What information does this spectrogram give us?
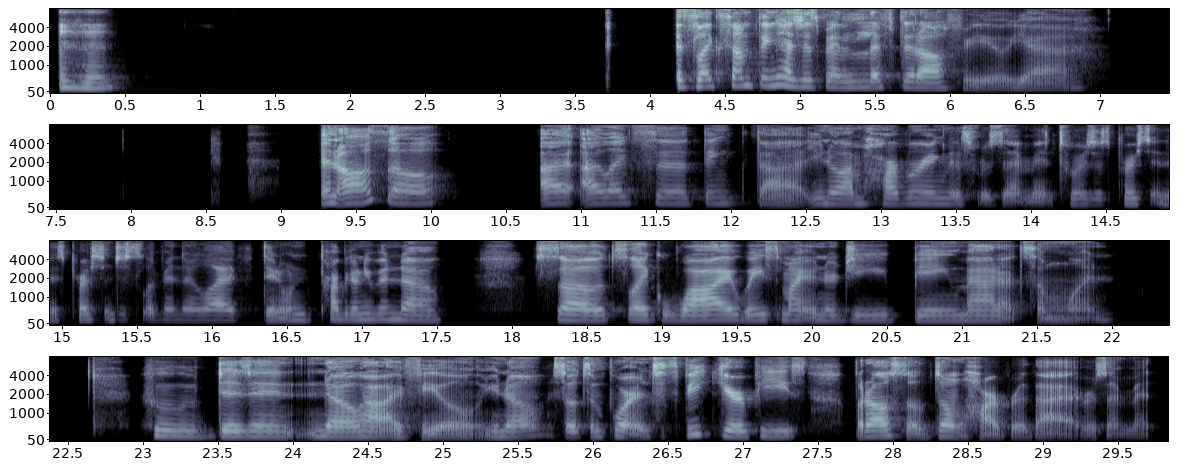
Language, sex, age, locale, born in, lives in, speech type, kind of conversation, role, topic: English, female, 30-34, en-US, United States, United States, conversation, podcast, host, Why is forgiveness important for our emotional well-being and relationships?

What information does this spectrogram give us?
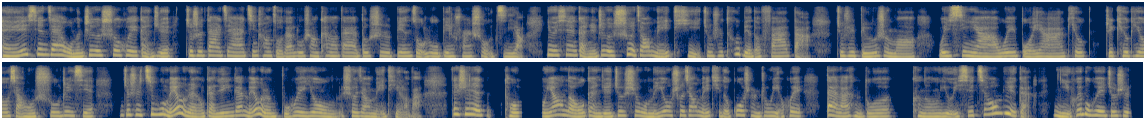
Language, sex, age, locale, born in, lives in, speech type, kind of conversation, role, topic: Chinese, female, 20-24, zh-CN, China, Germany, conversation, podcast, host, 你会如何应对社交媒体带来的焦虑？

